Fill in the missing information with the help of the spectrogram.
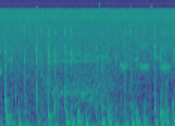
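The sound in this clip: Horse hooves clopping as a rider vaults on from the right side and rides off in a western scene. Quick, irregular beats run throughout at moderate loudness.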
